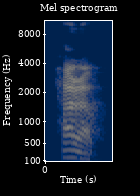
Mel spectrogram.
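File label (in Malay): "harap", Malay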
